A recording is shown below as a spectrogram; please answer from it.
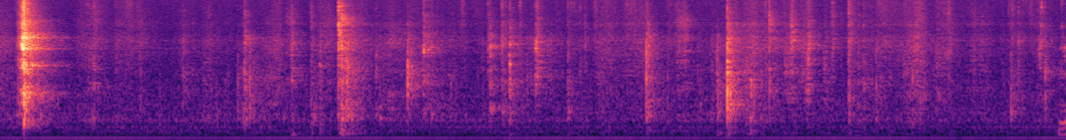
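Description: A small cardboard box being handled and opened: a sharp knock right at the start, then scattered cardboard clicks and rustles as its flaps are folded back and the wrapped charger inside is handled.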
